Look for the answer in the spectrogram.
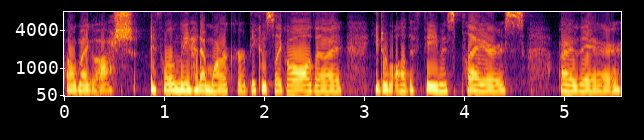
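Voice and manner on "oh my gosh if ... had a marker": normal talking voice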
